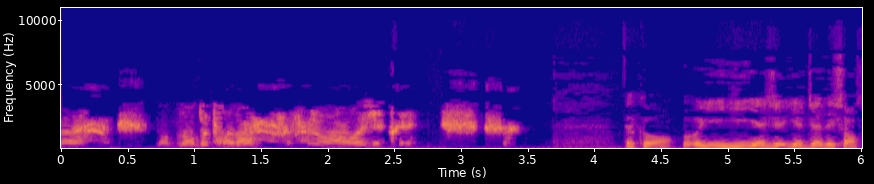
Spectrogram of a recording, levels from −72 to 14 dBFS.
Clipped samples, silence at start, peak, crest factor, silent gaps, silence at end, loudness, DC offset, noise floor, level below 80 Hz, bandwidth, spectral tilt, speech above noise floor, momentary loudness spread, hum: under 0.1%; 0 s; 0 dBFS; 16 dB; none; 0 s; -16 LUFS; under 0.1%; -42 dBFS; -46 dBFS; 9.8 kHz; -6.5 dB/octave; 25 dB; 6 LU; none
